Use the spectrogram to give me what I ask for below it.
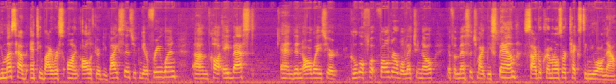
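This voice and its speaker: A woman speaks at a medium pitch with fairly even intonation. Noticeable background noise runs underneath. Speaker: cybersecurity trainer. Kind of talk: presentation. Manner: fast; loud.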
